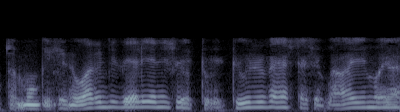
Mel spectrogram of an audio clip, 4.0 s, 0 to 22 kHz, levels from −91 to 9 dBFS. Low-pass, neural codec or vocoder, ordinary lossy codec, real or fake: 5.4 kHz; autoencoder, 48 kHz, 32 numbers a frame, DAC-VAE, trained on Japanese speech; MP3, 32 kbps; fake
